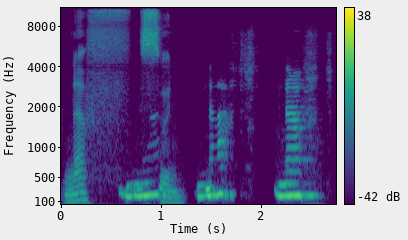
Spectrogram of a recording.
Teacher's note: Naf dia ada keluar angin sikit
